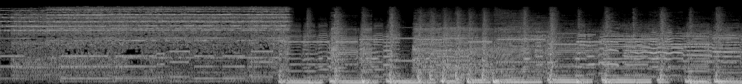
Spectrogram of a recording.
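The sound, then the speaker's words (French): A telephone rings with steady, bright electronic tones that give way to a loud, rhythmic pulsing pattern repeating every half second or so. No one speaks. “Ah oui, le téléphone. On l'avait oublié, celui-là, pendant les vacances.”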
